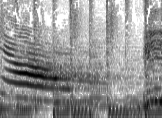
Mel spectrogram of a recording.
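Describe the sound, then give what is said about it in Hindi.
A cat meows in a long, drawn-out cry that slides downward in pitch, followed near the end by a shorter, rising cry. “बिल्ली मासी कहो कहाँ से आई हो, कितने चूहे मारे तुमने, कितने खाकर आई हो।”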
